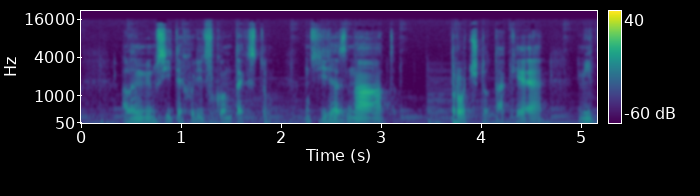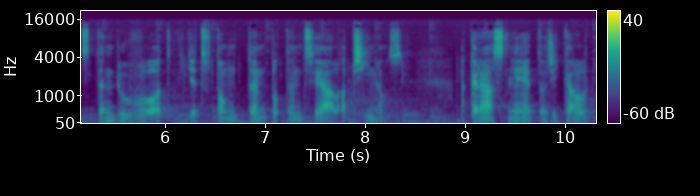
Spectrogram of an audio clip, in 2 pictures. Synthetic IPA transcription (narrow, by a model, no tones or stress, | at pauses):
ʔa̰lɛmɪmusiːt̪ɛxo̞ɟɪt̪fko̞nt̪ɛkst̪ṵ | musiːt̪ɛznaːt̪ | pɾo̞t͡ʃt̪o̞t̪akjɛ | miːt̪t̪ɛnduːvo̞t̪vɪɟɛt̪ft̪o̞mt̪ɛnpo̞t̪ɛnt͡sɪaːlʔa̰pr̝̥iːno̞s | ʔakɾaːsɲɛt̪o̞riːkal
